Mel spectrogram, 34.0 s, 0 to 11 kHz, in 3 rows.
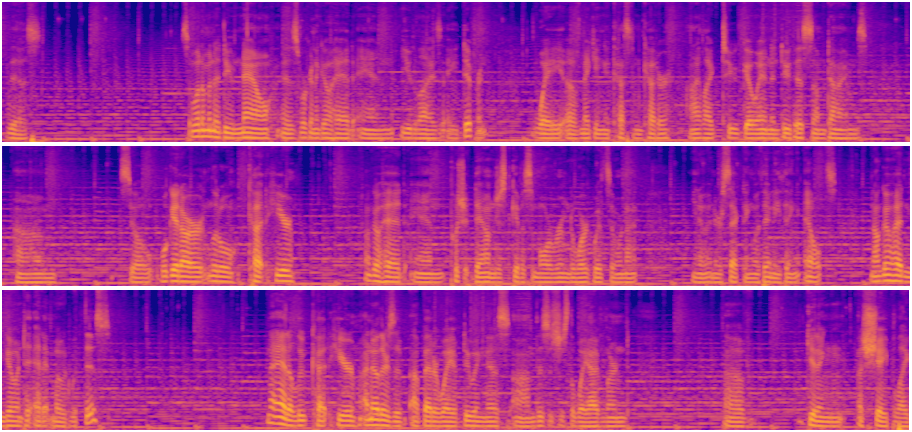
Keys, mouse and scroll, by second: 0.1-0.4 scroll up 2, 0.4 middle click, 0.9 shift+middle click, 2.5 d, 4.1 middle click, 4.1-4.5 scroll up 1, 4.7 shift+middle click, 5.1 scroll down 3, 5.7 scroll up 2, 6.1 shift+middle click, 8.1 click, 10.9 middle click, 12.1 shift+middle click, 15.2 shift+middle click, 15.6 g, 17.1 middle click, 19.4-20.3 scroll up 3, 19.7 middle click, 20.3 shift+middle click, 20.7 middle click, 21.2 shift+middle click, 21.7 Tab, 24.7 ctrl+r, 27.3 click, 28.2 alt+click, 29.3 s, 32.7 middle click, 33.4 shift+middle click.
